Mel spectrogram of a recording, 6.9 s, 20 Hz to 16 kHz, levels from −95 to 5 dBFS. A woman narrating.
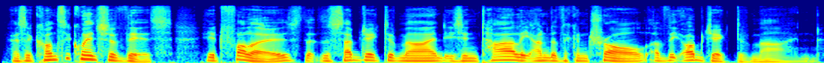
No: male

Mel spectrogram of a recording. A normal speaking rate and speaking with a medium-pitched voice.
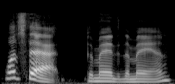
Yes: average, 170 wpm; medium, 160 Hz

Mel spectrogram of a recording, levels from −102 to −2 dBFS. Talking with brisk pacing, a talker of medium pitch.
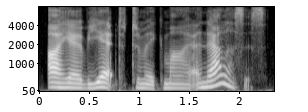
No: average, 180 wpm; medium, 165 Hz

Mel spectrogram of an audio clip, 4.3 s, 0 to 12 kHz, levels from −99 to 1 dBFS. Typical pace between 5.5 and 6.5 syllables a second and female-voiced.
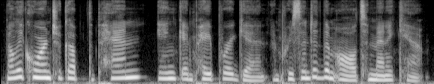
Yes: 6.0 syllables/s; female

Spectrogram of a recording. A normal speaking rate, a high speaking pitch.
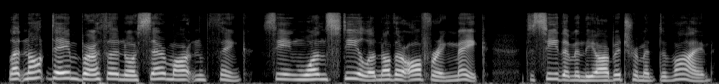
Yes: average, 175 wpm; high, 220 Hz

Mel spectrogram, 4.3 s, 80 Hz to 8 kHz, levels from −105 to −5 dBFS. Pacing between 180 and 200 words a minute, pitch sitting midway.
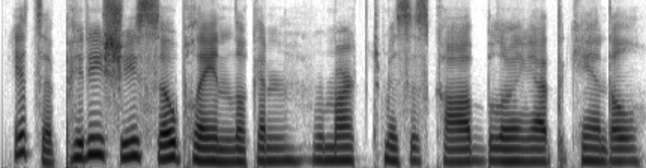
Yes: average, 195 wpm; medium, 180 Hz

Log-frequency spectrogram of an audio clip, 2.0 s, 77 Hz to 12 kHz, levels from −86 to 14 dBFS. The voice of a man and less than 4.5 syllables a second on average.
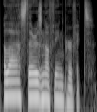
No: male; 5.1 syllables/s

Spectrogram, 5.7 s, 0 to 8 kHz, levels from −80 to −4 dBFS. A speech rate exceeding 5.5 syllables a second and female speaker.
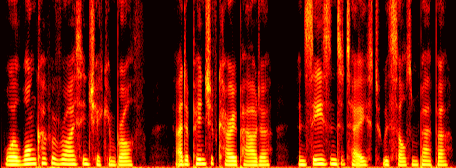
Yes: 5.8 syllables/s; female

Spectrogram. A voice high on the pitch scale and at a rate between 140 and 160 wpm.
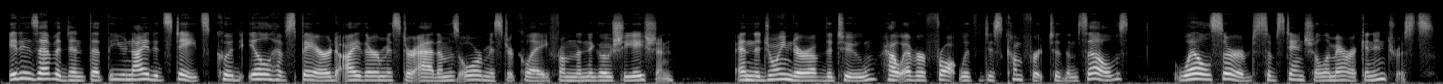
Yes: high, 200 Hz; average, 155 wpm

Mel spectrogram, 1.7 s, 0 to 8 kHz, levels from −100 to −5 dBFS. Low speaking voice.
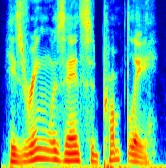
Yes: low, 130 Hz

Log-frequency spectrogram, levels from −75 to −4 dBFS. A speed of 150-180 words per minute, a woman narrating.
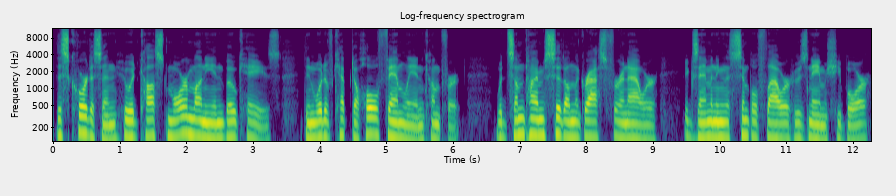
No: average, 170 wpm; male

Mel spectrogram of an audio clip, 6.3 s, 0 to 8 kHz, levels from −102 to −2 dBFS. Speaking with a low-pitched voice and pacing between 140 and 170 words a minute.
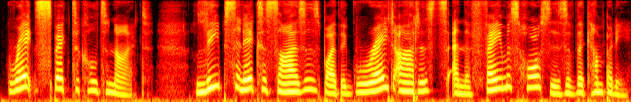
No: high, 220 Hz; average, 160 wpm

